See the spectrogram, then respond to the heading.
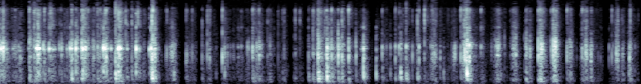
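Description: Long nails tap and scratch the lid and side of a small, hollow, closed wooden chest with woven rattan panels. Dense, irregular clicks and scrapes pile up in quick bursts with short pauses, each hit dry and brief with a bright, papery rattle.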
